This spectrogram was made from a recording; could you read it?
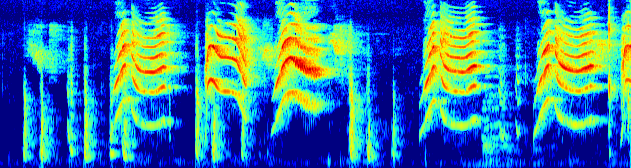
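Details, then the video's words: A pet Indian ringneck parakeet imitates Hindi words like "mummy" and "mitthu", giving loud, raspy, voice-like syllables with drawn-out falling tones, packed closely over several seconds. "mummy mummy bolta tota - talking parrot - mitthu mitthu"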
